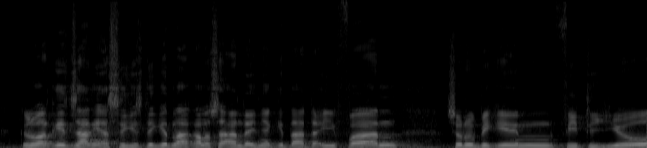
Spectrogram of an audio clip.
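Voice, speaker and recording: A man talks very fast at a fairly high pitch, with ordinary pitch variation. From Central Java, Wonosobo. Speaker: car modification YouTuber. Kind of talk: casual podcast chat. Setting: hair studio, podcast with live stream.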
